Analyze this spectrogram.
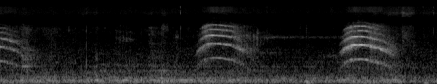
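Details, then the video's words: Domestic cat mother breathing fast while feeding milk to her kittens indoors; three short, high, arched mews, at the start, near two seconds and near three and a half seconds, over a low steady hum. "Cat Breathing Fast While Feeding Milk To Kittens"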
